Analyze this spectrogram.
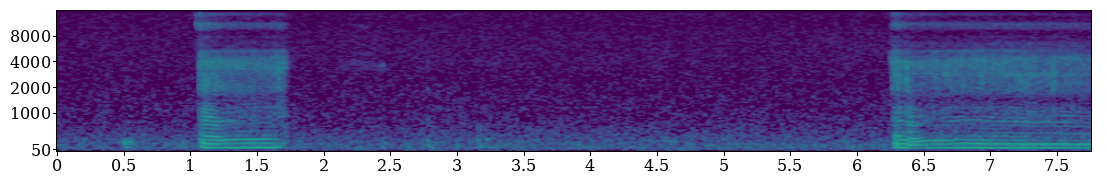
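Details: Two loud, low, rattling snores about five seconds apart, separated by quiet breathing; ordinary snoring.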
